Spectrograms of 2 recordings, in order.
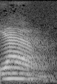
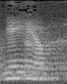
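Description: First: The vowel is said with a flat A. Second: The vowel is said without a flat A. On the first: The speaker calls it right. "Louisiana A's are flat, and they say yam" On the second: The speaker calls it wrong. "as I would say yam or yam"

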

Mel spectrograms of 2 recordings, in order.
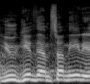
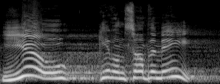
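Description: First: The word you is not stressed. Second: The word you is strongly stressed.

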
